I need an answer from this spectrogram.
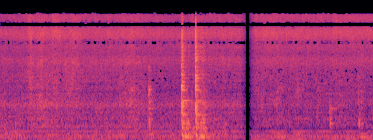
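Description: Tomato-and-spice masala sizzling in oil in a metal kadai while it is stirred with a wooden spoon, at the bhuna stage of frying the masala. There are two sharp knocks a few tenths of a second apart just before the middle, and a momentary dropout about five seconds in.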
